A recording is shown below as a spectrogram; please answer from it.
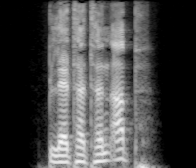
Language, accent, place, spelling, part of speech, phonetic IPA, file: German, Germany, Berlin, blätterten ab, verb, [ˌblɛtɐtn̩ ˈap], De-blätterten ab.ogg
- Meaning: inflection of abblättern: 1. first/third-person plural preterite 2. first/third-person plural subjunctive II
